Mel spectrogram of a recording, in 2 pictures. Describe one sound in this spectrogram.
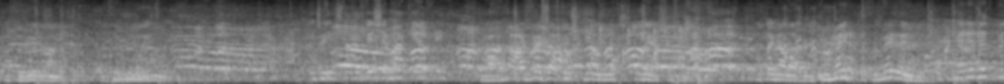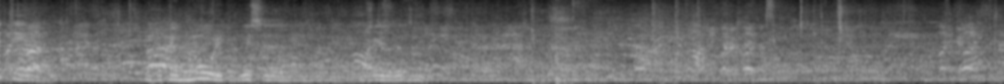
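A crowd of men and women shouts and calls out with excitement outdoors.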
